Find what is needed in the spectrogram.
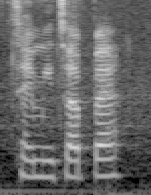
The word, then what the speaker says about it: Temitope: Temitope.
